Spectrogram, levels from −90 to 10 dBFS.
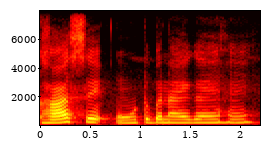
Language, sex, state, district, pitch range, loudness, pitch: Hindi, female, Uttar Pradesh, Lucknow, 215-235 Hz, -19 LUFS, 220 Hz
